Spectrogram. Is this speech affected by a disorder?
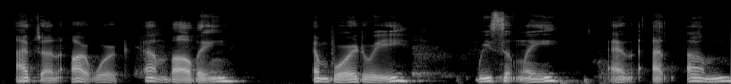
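Yes: multiple sclerosis; progressive form.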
